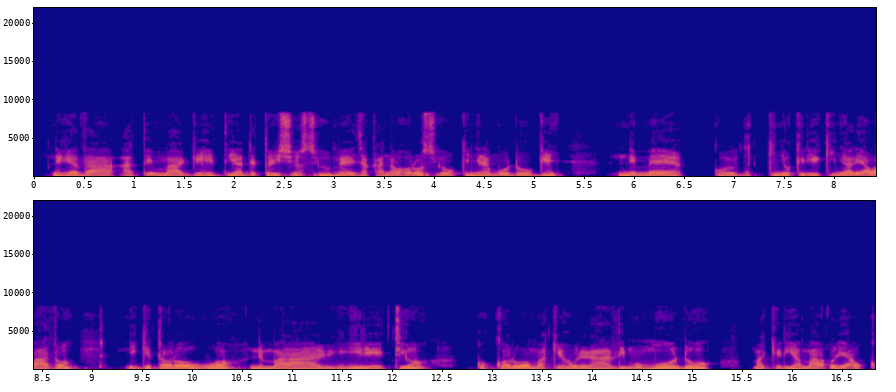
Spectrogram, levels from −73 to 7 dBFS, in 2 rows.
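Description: Throughout the speech, the sound is watery and swirly, sibilants turn metallic and chirpy, and nothing is left above 8.3 kHz. This is likely MP3 compression at a starved bitrate, around 48 kbps, with the encoder cutting the treble and flickering weak frequency lines on and off.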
